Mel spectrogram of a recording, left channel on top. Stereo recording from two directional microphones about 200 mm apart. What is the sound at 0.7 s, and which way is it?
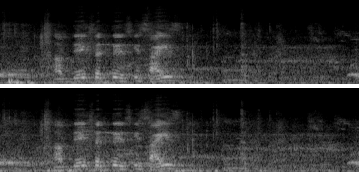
Speech, centre (ahead or behind).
